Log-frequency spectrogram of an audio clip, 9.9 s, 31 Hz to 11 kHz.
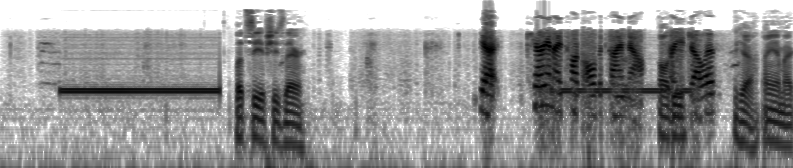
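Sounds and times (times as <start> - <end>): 
steady telephone tone after dialing: 0.7 - 2.8, 6.9 - 8.8
speech: 3.0 - 3.9, 6.0 - 6.3, 7.0 - 9.9.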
